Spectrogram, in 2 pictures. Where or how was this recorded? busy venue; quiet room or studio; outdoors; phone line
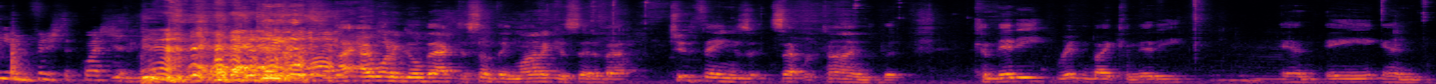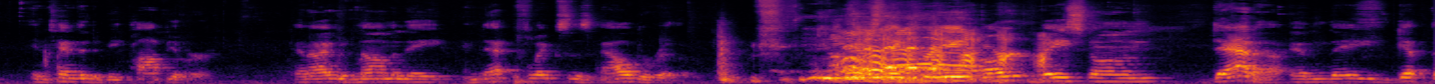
busy venue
